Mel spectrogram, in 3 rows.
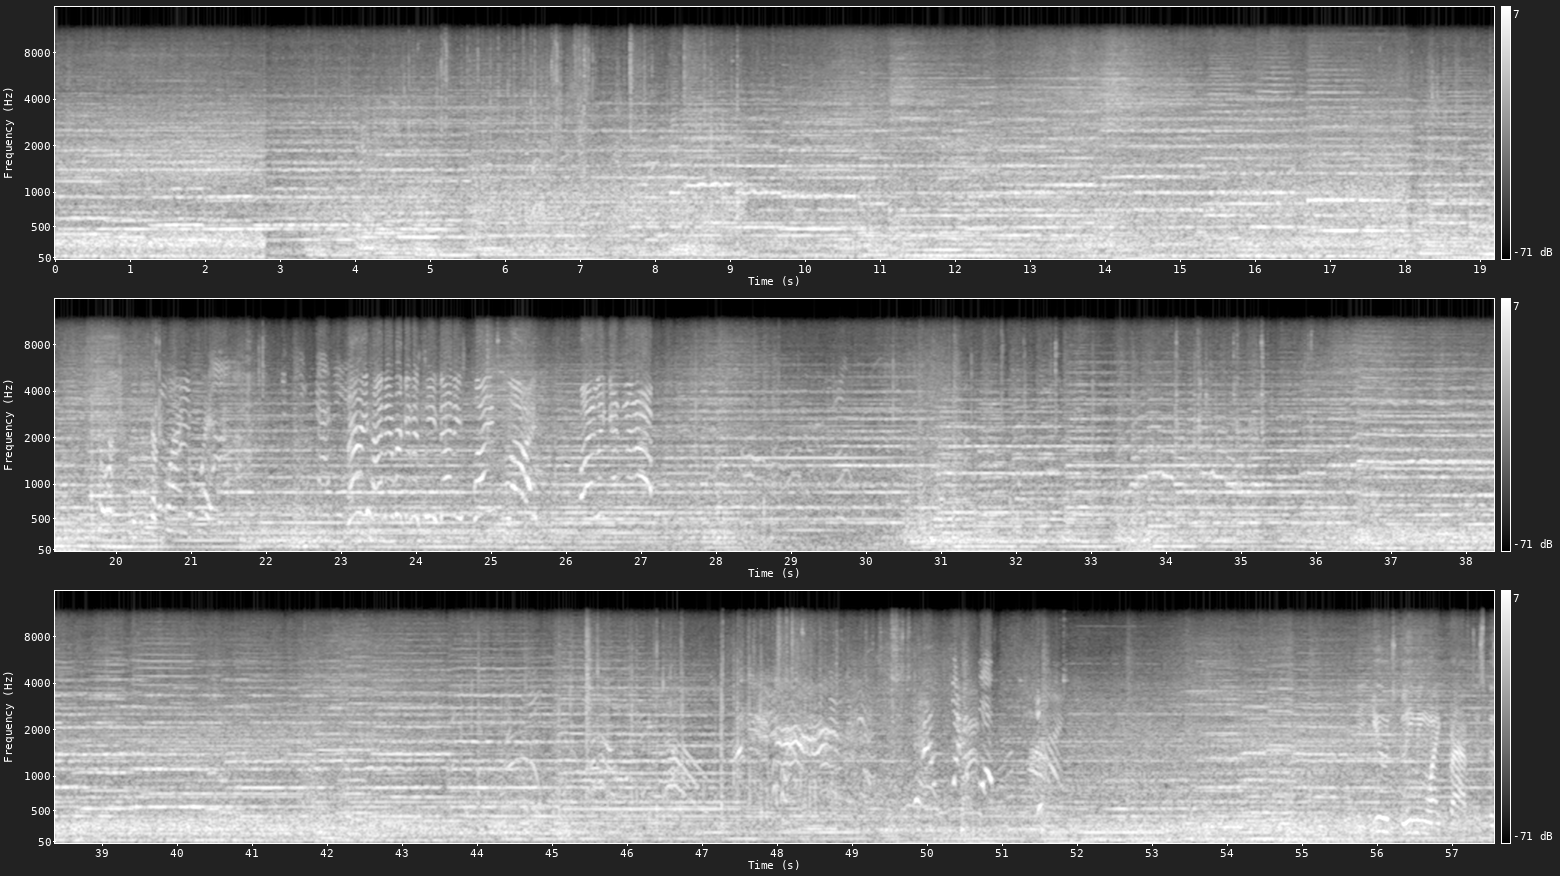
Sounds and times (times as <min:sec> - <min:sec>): Music: 0:00.0 - 0:57.5.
